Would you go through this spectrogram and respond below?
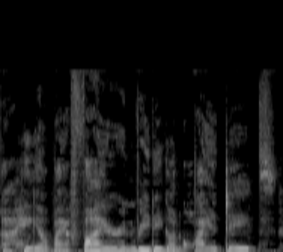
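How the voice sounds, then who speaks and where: Soft whispery ASMR woman with creaky voice. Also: mid-range voice, steady tone, measured pace, a little hiss or hum. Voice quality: soft, breathy, often dropping to a whisper. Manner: gentle, chatty, hesitant, reassuring. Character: friendly female matchmaker for monsters. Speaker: ASMR host playing a matchmaker. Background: computer keyboard typing and clicks.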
